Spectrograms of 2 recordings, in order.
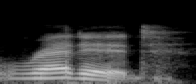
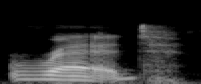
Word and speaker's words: read: Okay, but remember, you're not saying redded. Okay, you're only saying read.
